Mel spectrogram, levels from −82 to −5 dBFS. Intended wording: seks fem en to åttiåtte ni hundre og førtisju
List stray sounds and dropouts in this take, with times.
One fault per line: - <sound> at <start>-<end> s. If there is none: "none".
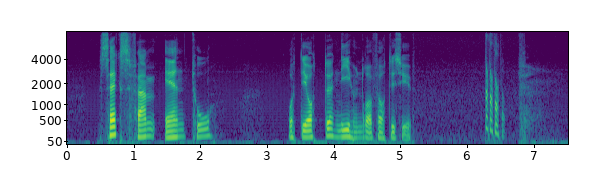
- chirp at 6.3-6.6 s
